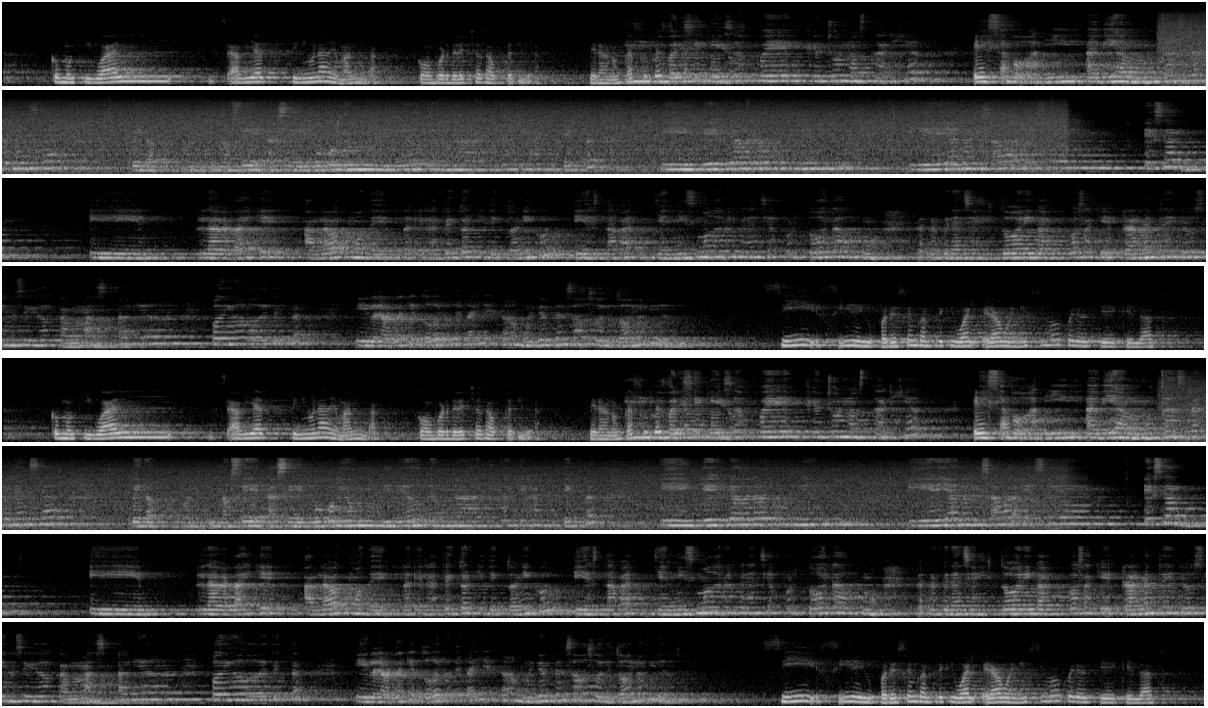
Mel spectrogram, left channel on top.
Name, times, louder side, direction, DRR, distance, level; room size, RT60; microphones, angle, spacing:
voice 1, 0.5-1.7 2.2-3.8 4.2-5.4 5.9-7.4 9.7-10.1 43.9-47.7, right 1 dB, 15° right, 8 dB, 0.6 m, -23 dB
voice 2, 6.2-9.2 9.8-13.0 13.3-13.6 13.8-20.5 21.1-23.2 23.5-24.0 25.0-25.6 26.0-26.8 27.1-42.8, equal, 35° right, 3 dB, 3.0 m, -27 dB
sound 1, 11.5-22.7, left 3 dB, 25° left, 1.7 m, -38 dB
25.0 x 11.5 x 9.5 m, 2.4 s
head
